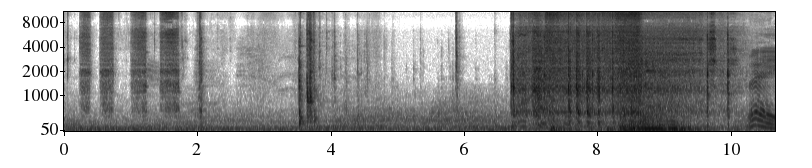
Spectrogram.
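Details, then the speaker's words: 1991 Suzuki Swift 1.6 AWD saloon with a carburettor, long stored: slow cranking pulses, then a rough two-second burst of firing on easy-start spray that dies away. Fuel is reaching the carb, so owner suspects old fuel, possibly with water in it. "that squirts fuel all over there so could still be a fuel in is shoe it is getting fuel could be just crap fuel could it"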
